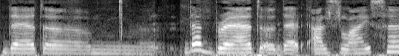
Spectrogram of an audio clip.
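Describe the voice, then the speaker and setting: A woman speaks at a very slow pace with lively intonation, amid audible room echo and noticeable background noise. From Brazil, Belo Horizonte. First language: Portuguese (speaking German). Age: 30s. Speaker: blogger. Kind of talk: interview.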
